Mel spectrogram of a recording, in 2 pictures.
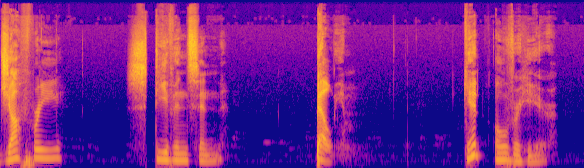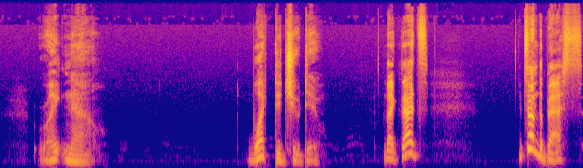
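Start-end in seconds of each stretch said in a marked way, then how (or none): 0.0-11.3 acted angry-mother voice, controlled, deliberate, slow, calm. Acting out a mother calling her child over: imitating an angry mother, not yelling. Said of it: "she's angry, but she's not yelling".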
